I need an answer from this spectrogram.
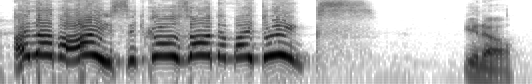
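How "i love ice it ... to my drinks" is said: very high, loud cartoon Italian plumber voice. Imagining what Mario would say about ice, in a Mario voice. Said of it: "That's classic Mario".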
